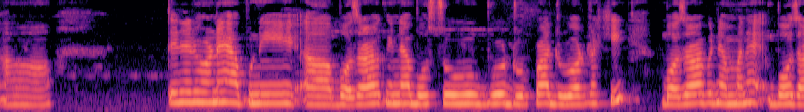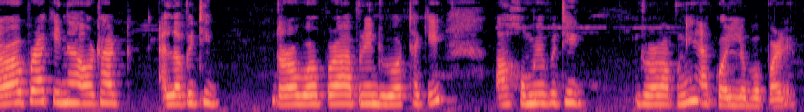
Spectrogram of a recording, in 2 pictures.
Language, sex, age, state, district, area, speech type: Assamese, female, 18-30, Assam, Dhemaji, urban, spontaneous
